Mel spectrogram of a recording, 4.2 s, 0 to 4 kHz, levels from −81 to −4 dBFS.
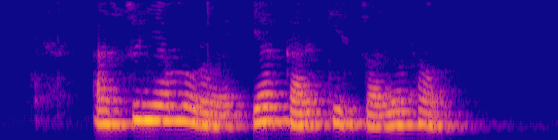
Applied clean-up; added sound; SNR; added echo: none; none; none; reverberation time 0.6 s.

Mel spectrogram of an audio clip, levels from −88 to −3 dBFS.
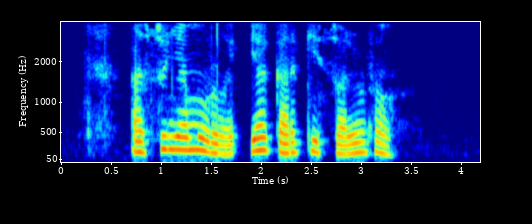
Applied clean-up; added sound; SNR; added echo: none; none; none; none.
